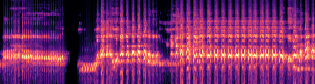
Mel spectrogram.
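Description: Lyrebird song: a warbled phrase for about a second, a brief pause, then a long run of rapid, evenly repeated notes, about nine a second.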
